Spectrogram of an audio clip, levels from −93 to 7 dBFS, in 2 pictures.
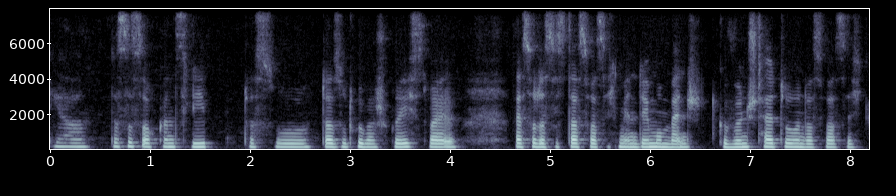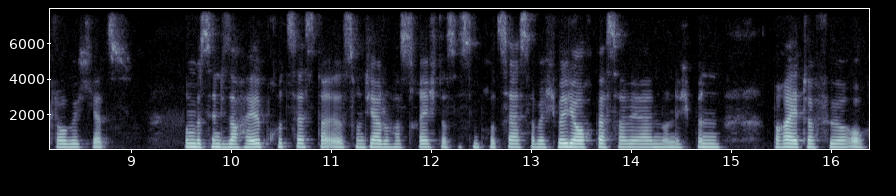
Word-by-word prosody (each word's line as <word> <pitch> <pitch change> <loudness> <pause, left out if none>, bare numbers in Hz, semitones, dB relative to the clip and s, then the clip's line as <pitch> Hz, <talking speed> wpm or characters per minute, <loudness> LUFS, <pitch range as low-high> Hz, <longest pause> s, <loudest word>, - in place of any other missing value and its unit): Ja, 210 -3 -5 0.2
das 215 0 -2
ist 220 -2 0
auch 205 0 +1
ganz 200 0 -3
lieb, 200 0 +1 0.3
dass 200 +1 -7
du 195 -1 -1
da 200 0 +5
so 200 +1 -4
drüber 195 -2 0
sprichst, 200 +2 -1
weil 145 - +3 0.5
weißt 205 0 +2
du, - - +4
das 195 0 +1
ist 195 0 -3
das, 200 0 +4
was 195 0 +1
ich 195 - -18
mir 200 -1 +2
in 190 0 +2
dem 195 0 +4
Moment 190 -1 +2 0.2
gewünscht 195 +1 0
hätte 200 0 +3
und 195 -1 +3
das 185 0 -3
was 190 0 -2
ich, 185 0 -8
glaube 185 0 -1
ich, 185 0 -12
jetzt - - -6 0.5
so 195 - +1
'n 200 - +6
bisschen 195 0 +2
dieser 185 0 0
Heilprozess 200 +1 0
da 100 - +1
ist 95 - -6
und, 185 - -2
ja, 195 -1 +4
du 185 -1 -2
hast 185 0 -8
recht, 190 0 -1
das 185 +3 -6
ist 185 +2 -10
'n 190 - -3
Prozess, 190 0 -3
aber 185 0 0
ich 180 +2 -10
will 200 - +8
ja 195 -2 +9
auch 190 0 0
besser 190 0 0
werden 185 0 -1
und - - -2
ich 180 0 -9
bin 190 -1 -1 0.5
bereit 190 0 +4
dafür, 190 0 -1
auch, 185 - 0
195 Hz, 225 wpm, -20 LUFS, 185-200 Hz, 0.5 s, ja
